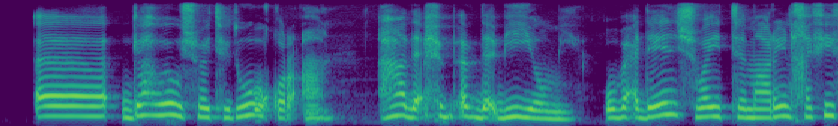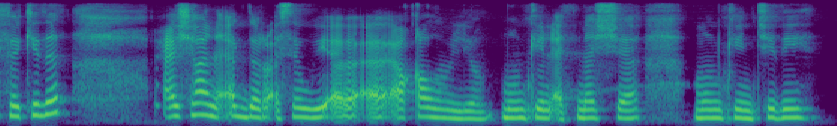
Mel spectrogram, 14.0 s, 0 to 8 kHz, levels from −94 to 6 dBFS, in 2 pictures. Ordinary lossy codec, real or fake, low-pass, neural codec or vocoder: none; real; 7.2 kHz; none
